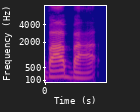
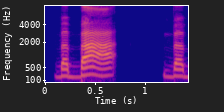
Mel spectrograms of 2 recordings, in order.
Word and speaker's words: baba: Baba. Then there's ba ba ba. Emphasis is on the second syllable syllable. That means to go down. Baba, like going down an elevator.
